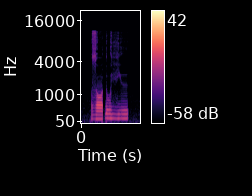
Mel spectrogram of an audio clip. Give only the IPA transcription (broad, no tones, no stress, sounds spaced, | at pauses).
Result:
z ɔ ɗ u vʲ ɨ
